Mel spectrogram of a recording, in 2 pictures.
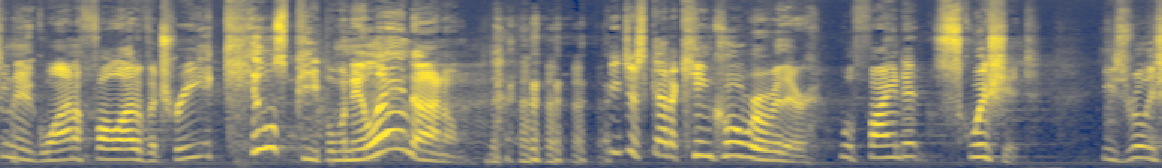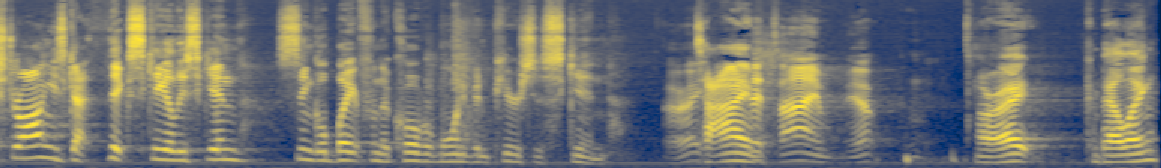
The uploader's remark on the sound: Tournament of the Hunted Panel Live at C2E2 2019.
